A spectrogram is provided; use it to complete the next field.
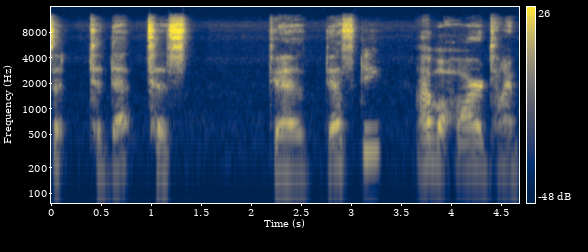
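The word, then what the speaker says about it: Tedeschi: her name is Susan, and I believe you pronounce it Ted Teski.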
